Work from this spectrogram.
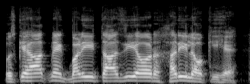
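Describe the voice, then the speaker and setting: Bright high-pitched man narrating a story. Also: expressive, moderate pace, a little hiss or hum.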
